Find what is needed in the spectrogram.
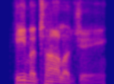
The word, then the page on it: haematology: British English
